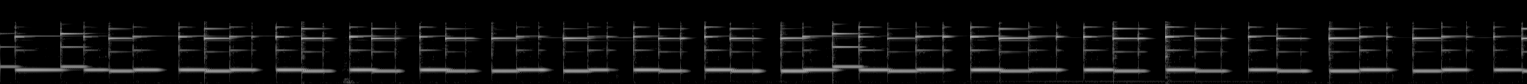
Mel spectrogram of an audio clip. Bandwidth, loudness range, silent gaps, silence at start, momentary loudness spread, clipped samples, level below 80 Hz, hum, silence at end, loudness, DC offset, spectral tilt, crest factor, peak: 8 kHz; 2 LU; none; 0 s; 8 LU; under 0.1%; -78 dBFS; none; 0 s; -26 LUFS; under 0.1%; 3 dB/octave; 14 dB; -14 dBFS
